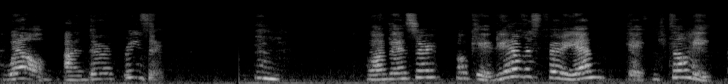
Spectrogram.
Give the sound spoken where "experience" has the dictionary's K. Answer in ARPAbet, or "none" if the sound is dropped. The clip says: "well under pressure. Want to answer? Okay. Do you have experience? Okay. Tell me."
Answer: none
